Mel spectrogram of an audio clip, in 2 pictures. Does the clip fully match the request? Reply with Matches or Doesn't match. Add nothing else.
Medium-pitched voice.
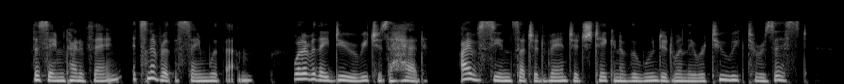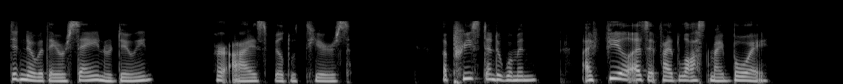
Matches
